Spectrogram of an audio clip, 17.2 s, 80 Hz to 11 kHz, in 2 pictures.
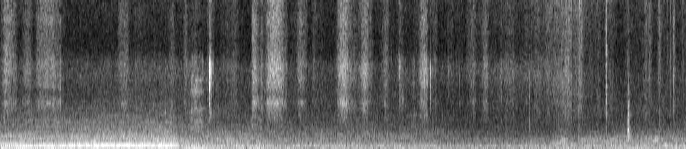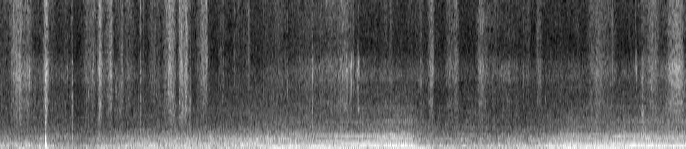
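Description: A 2023 Lexus RX350h hybrid driven hard along a winding mountain road, its engine note rising and falling steadily through corners, with loud continuous drone and shifting pitch sweeps as it accelerates out of bends.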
